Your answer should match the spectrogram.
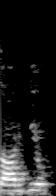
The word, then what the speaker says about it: argue: No, no, you should not pronounce this particular word as arg. It should be pronounced as argue.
